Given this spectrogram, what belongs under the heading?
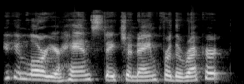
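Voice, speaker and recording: A woman presiding as judge, asking brisk procedural questions, heard on a courtroom recording. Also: mid-range voice. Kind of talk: presiding over a court hearing.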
